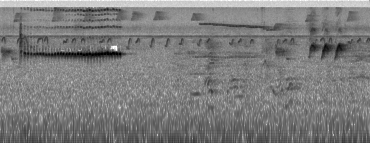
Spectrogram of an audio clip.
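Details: Hwamei decoy bird on its first practice round in a singing contest: a long, steady, pulsing whistle held for about two seconds, followed by faint notes and a few short down-slurred whistles.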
